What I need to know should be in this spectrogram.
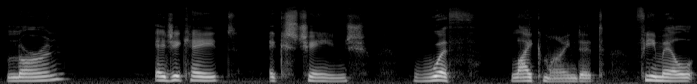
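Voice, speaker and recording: Reflective and quick to laugh, an Afrikaans-speaking South African woman in her forties recounts her life as a business owner in a storytelling interview, with fillers along the way. Her voice is low, mellow, and creaky, captured close and dry without any echo.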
